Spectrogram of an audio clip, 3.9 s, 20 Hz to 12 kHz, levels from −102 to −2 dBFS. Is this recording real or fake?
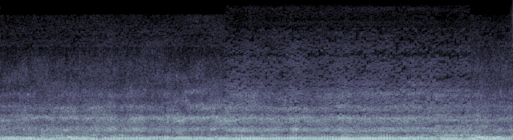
fake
